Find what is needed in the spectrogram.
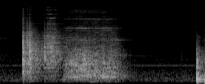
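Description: Frozen pancakes being handled on a plate: a rough scraping sound about a second long, then a single sharp knock near the end.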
